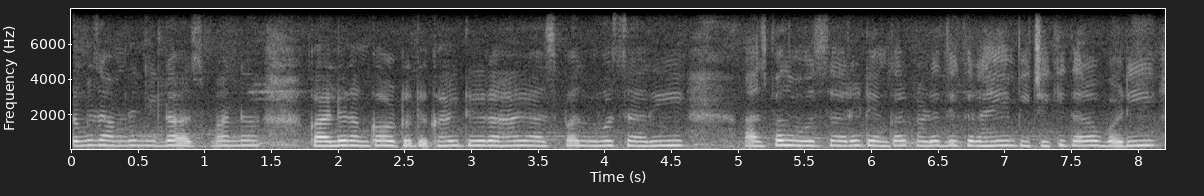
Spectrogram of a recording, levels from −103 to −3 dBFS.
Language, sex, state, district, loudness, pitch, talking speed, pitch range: Hindi, female, Chhattisgarh, Bastar, -22 LUFS, 260 Hz, 195 wpm, 255-265 Hz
